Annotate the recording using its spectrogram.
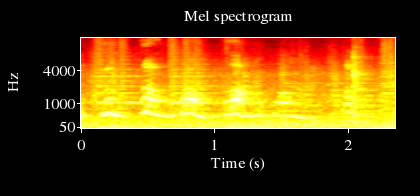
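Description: A young child's high-pitched voice in several short, quick phrases, stopping shortly before the end.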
